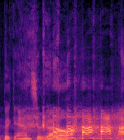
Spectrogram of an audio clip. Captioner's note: laughter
